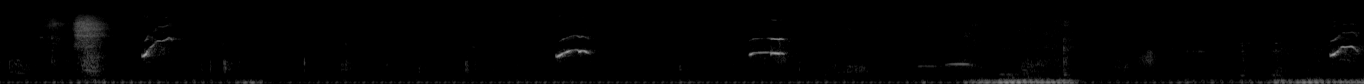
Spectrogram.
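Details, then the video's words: Tiny baby monkey Mila, being warned and weaned by her mother Malika, gives loud crying calls. Thin bending squeals are spaced a few seconds apart among soft rustles, over a constant low drone. "Poor Tiny Baby Mila Warns And Weans Her Till Crying So Loudly Sound"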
